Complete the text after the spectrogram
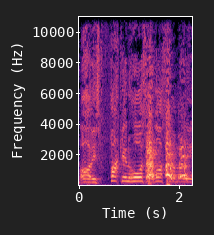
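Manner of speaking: hammy, over-the-top Australian accent, very high. Performing lines on request for a Squid Game-style character: over-the-top overacting in Australian accent. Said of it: "Australian accent, but you're going that Korean overact".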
